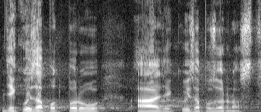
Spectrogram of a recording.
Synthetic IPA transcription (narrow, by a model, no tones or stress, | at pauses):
ɟɛkujɪzapɔt̪̚pɔɾu | aɟɛkujɪzapɔzɔɾnɔst̪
